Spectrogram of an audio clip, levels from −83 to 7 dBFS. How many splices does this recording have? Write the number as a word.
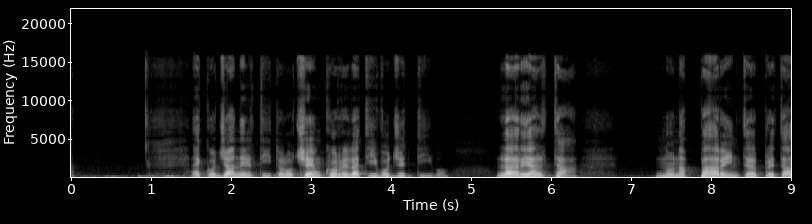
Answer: one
